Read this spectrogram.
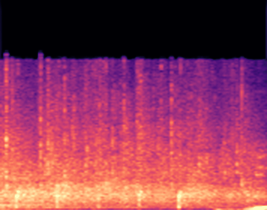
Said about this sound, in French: On les salue en ce moment. Euh, peut-être on pourrait les, applaudir, qu'ils entendent le son de nos applaudissements.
